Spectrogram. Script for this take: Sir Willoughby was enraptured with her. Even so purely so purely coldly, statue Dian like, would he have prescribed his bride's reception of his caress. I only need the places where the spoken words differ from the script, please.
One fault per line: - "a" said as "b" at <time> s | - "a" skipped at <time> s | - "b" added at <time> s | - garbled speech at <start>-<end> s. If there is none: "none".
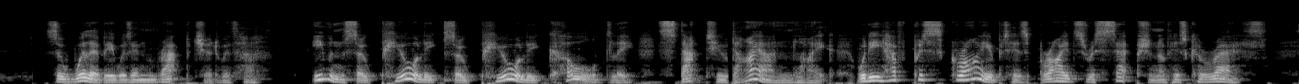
none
